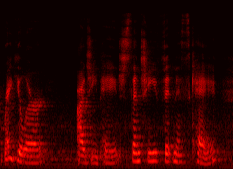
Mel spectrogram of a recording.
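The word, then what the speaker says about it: Kaie: IG page, Senshi Fitness K. That is how you say my name, by the way. It's K-A-I-E. It's a Buddhist spelling.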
